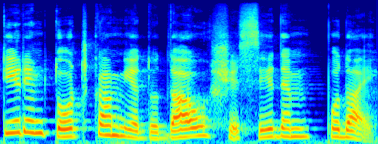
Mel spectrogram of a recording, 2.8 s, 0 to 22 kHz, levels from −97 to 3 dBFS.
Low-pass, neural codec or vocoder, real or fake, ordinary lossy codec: 19.8 kHz; vocoder, 44.1 kHz, 128 mel bands, Pupu-Vocoder; fake; none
